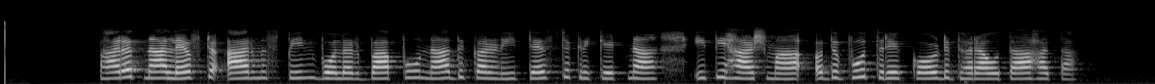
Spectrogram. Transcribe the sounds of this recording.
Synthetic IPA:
bʱaɾət̪nalefʈaɾmspinboləɾbapunad̪kəɾɳiʈesʈkɾikeʈnait̪iɦasmãəd̪bʱut̪ɾekɔɾɖd̪ʱəɾaʋt̪aɦət̪a

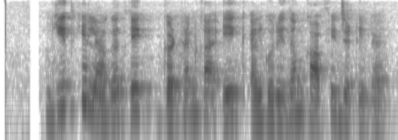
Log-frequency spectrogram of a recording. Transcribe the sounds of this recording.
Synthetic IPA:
ɡiːt̪kilaːɡət̪keɡʱɐʈʰənkaʔeːkɛlɡoːɾɪd̪əmkaːfid͡ʒɐʈɪlɦɛː

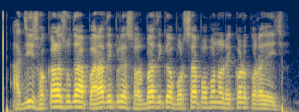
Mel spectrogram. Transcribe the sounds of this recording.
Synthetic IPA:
a̰d͡ʒisɔkaɭɔsud̪ʱapaɾad̪ipɾesɔɾbad̪ʱikɔbɔɾsapɔbɔnɔɾekɔɾɖkɔɾad͡ʒajt͡ʃʰi̥

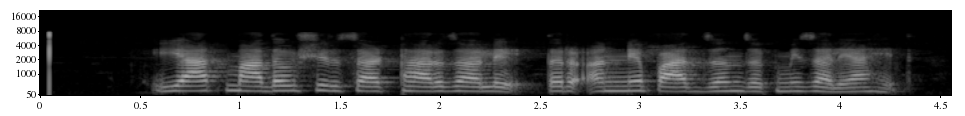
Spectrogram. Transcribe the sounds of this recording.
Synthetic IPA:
jat̪mad̪əʋɕiɾsaʈʰːaɾd͡zalet̪əɾə̰njəpat͡sd͡zənd͡zəkmiːd͡zʱaleaɦet̪

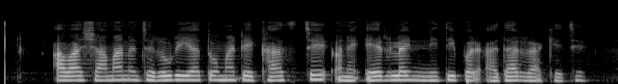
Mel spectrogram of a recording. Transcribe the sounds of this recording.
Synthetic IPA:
aʋaʃamand͡ʒəɾuɾijat̪omaʈekʰast͡ʃʰeʔə̰neʔeəɾlainːit̪ipəɾa̰d̪ʱaɾːakʰet͡ʃʰe

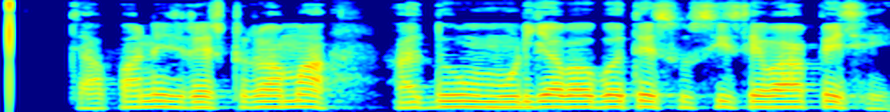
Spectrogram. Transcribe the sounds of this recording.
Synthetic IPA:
d͡ʒapanid͡ʒɾesʈoɾãmã | ad̪umuɽijababət̪esusiseʋaːpet͡ʃʰe

